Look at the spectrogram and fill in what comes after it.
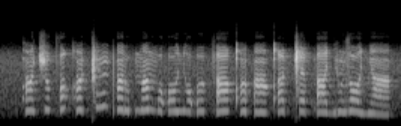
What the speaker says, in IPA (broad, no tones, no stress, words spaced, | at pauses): qʼãt͡ʃɔtʼɒqʼɛ̃ ǁũ pʼãɾuʔmãmɔʔ ɔʎɔ ʔɤtʼaqʼũ ʔãqʼi ǁɛpʼaɟũ zɒ ʎã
